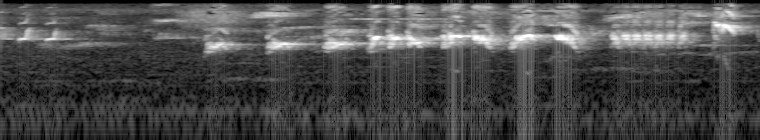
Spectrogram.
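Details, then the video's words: Morning song of orange-headed thrush, duo of birds: a run of clear whistled notes climbing and falling around mid-high pitch, with quick chirps layered above, closing in a bright rising flourish. "DUO ANIS MERAH NGEPLONG GACOR, PANCINGAN ANIS MERAH BIAR BUNYI"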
